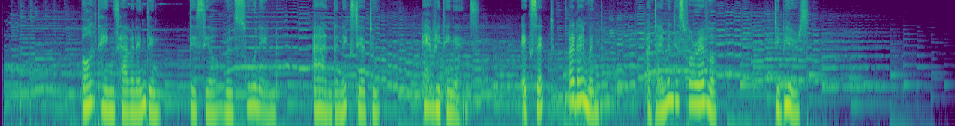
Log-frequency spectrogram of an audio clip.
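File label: TVC, English; Debeers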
